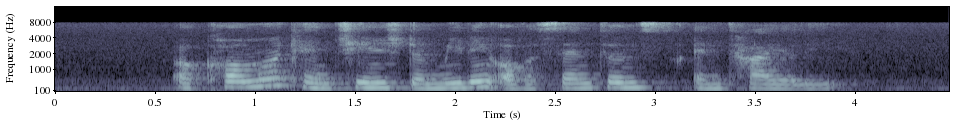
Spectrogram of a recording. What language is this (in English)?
English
